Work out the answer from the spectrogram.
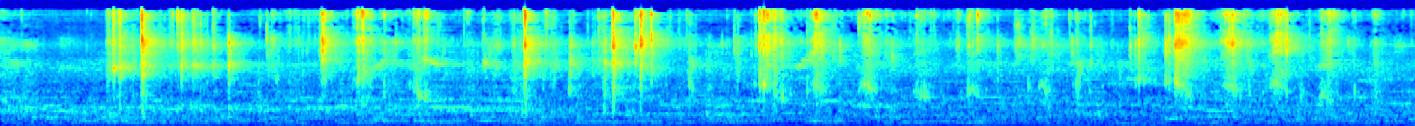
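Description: Close-miked chewing of a mouthful of rice and curry eaten by hand: wet mouth smacks and small clicks coming irregularly, several a second.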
